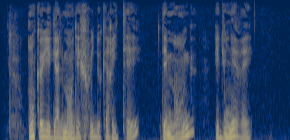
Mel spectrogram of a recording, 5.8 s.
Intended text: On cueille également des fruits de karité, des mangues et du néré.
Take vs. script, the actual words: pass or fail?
pass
